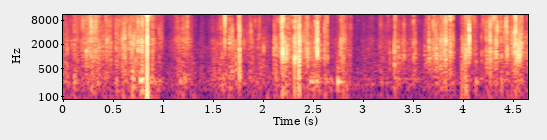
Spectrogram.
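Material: Slime, plastic.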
